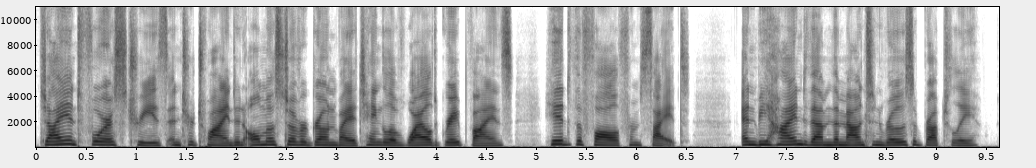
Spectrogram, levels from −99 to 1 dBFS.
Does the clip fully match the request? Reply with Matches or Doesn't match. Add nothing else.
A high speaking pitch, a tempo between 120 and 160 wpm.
Matches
